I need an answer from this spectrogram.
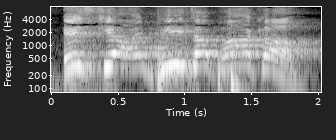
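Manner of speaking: high, slow villain voice; a menacing cartoon villain, drawn out; Green Goblin voice. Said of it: "der grüne Kobold".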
